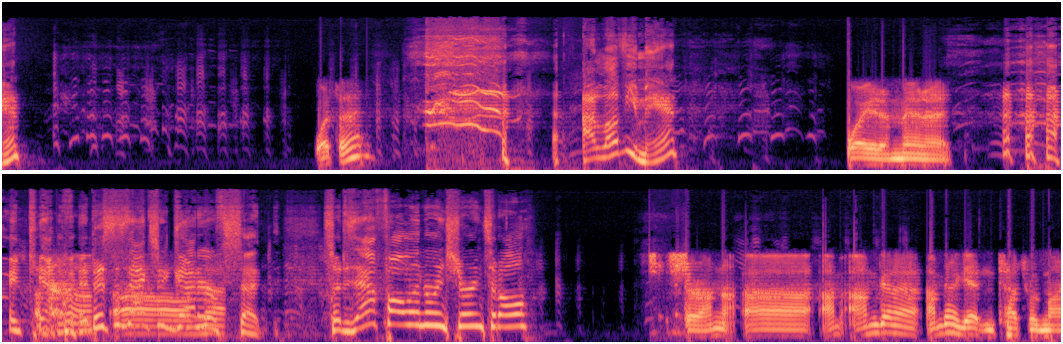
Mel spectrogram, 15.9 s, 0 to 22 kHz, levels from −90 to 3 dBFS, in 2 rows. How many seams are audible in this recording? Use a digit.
3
